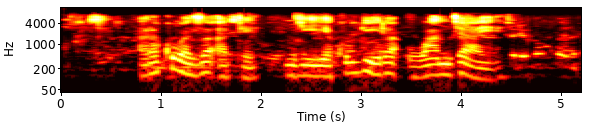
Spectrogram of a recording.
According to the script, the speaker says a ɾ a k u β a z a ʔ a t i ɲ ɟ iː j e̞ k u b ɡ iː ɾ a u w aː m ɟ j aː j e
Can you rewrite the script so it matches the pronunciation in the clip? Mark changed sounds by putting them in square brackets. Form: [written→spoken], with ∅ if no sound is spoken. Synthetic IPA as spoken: a ɾ a k u β a z a ʔ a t i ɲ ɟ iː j e̞ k u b ɡ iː ɾ a u w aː m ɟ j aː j e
